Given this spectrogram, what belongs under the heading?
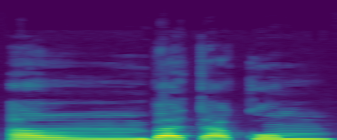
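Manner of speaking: انبتکم with the noon turned to meem, held nasally; iqlab with nasal ghunna. Shown as a demonstration. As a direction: slowly turn the noon of انبتکم into a humming meem. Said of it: "نون ساکن کو میم میں بدل کے اور غنہ کے ساتھ".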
